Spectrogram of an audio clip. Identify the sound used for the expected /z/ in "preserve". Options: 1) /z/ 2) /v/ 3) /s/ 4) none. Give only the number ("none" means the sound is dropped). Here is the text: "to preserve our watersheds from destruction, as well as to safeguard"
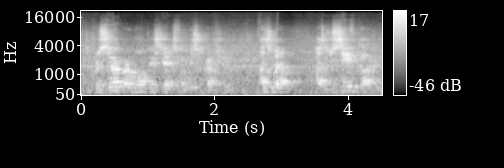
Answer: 1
